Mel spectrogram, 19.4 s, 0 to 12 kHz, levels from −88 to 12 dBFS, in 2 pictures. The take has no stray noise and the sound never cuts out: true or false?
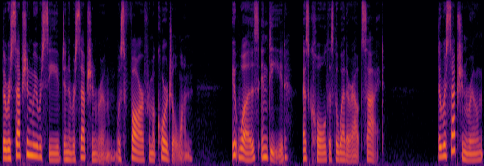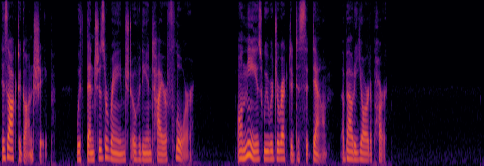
true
